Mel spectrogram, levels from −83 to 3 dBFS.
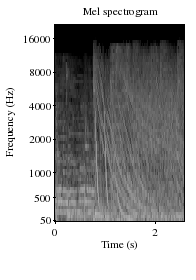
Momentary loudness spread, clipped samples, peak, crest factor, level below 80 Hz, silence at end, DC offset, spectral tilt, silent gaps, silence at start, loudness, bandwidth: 3 LU; under 0.1%; -16 dBFS; 12 dB; -40 dBFS; 0 s; under 0.1%; -4 dB/octave; none; 0 s; -28 LUFS; 15.5 kHz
